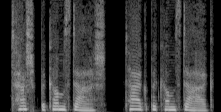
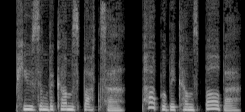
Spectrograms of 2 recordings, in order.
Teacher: To the layperson, this difference is most noticeable on the unvoiced stops, rendering them extremely similar to or indistinguishable from voiced stops. For example, T to D, tash becomes dash, tag becomes dag.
